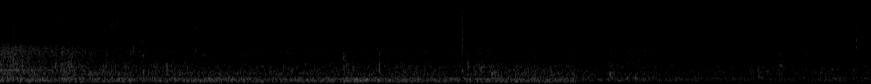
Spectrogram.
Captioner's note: applause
